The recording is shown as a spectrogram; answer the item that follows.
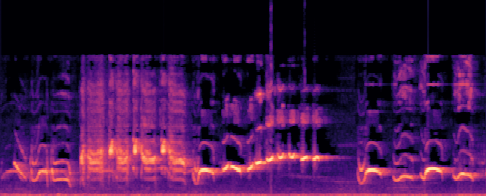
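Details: Laughingthrush in spring, singing while fanning out: a long wavering whistle, a harsh rasp, then a smooth climbing whistled phrase and looping slurred notes.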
